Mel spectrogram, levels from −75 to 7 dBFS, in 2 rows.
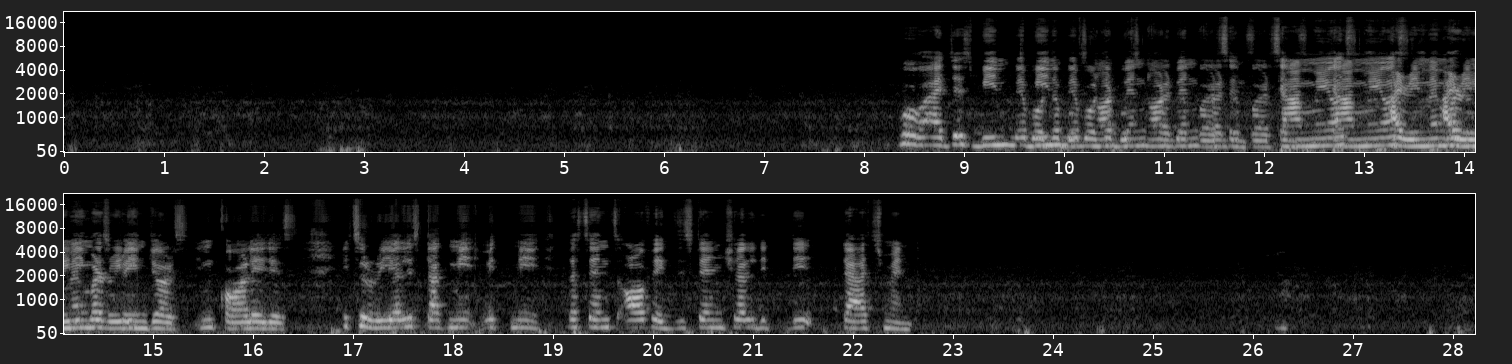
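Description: A doubled audio track runs from 9.56 to 14.84 s in this speech recording, right after "I just been": a second full-band copy at roughly the same level trails about half a second behind, dry and without room colour, cutting in and out abruptly, likely from the audio being captured twice or an edit holding two copies out of step. An adaptive stream at a lower bitrate follows from 15.10 to 19.10 s, ending just before "the sense of": the quality suddenly drops with heavier codec artefacts, with no gap, which points to the stream dropping from a 64 kbit/s Opus version to a 16 kbit/s one while the connection slowed.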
